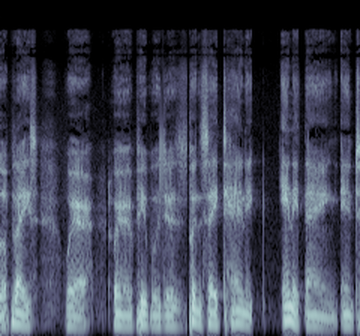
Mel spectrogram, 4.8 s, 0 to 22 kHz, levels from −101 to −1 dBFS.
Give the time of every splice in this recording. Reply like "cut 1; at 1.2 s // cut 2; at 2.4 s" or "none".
cut 1; at 1.3 s // cut 2; at 2.4 s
